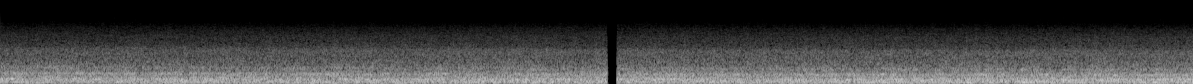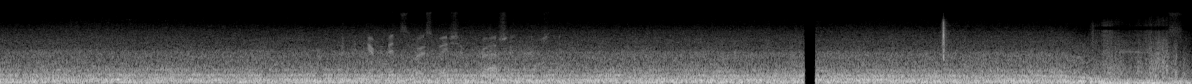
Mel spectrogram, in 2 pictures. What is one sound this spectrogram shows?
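A rocket engine roars steadily, then cuts out.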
